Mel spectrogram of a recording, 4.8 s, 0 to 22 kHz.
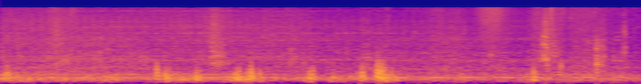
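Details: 1993 Corolla cold start at 7 degrees: uneven lumpy idle with irregular thumps and surges, clearing after about 45 seconds; only below freezing, less with 93 octane, no check engine light; cause unknown.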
